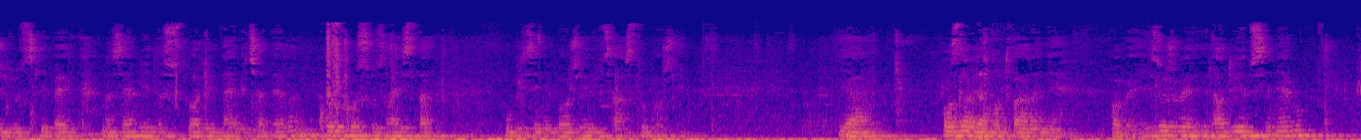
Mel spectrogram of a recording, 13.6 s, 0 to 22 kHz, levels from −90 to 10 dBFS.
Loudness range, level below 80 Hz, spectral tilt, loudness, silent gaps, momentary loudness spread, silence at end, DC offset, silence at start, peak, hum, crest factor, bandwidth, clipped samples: 6 LU; -44 dBFS; -6 dB/octave; -35 LUFS; none; 18 LU; 0 s; under 0.1%; 0 s; -16 dBFS; none; 16 dB; 11.5 kHz; under 0.1%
